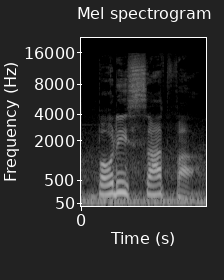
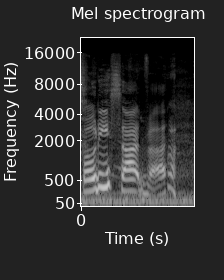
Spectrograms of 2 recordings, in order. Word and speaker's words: Bodhisattva: Now, real quick, before we go, new shooters in the race, Divining Rod, you've got, pronounce the horse's name. Bodhisattva. He knows how to say it. Bodhisattva.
